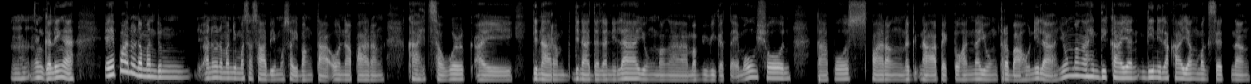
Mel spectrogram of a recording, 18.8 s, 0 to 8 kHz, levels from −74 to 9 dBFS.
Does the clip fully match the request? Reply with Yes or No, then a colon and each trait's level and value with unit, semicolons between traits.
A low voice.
Yes: low, 125 Hz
